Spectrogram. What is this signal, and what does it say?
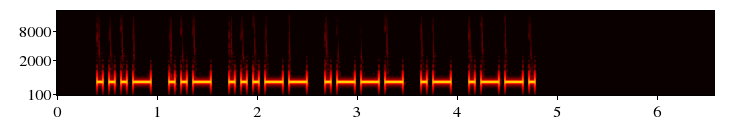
Morse code, heard as a keyed tone, about 20 wpm, 700 Hz. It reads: VU3JAP
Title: DXCC-100 Call Signs - 6 Characters - Repeated 3x - 20wpm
